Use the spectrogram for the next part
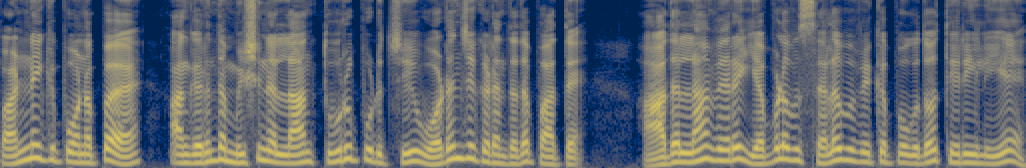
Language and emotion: Tamil, sad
